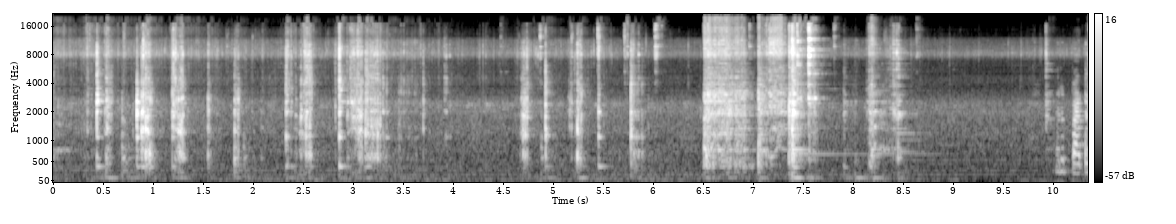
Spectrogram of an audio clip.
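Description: Ground masala paste fries in oil for a neem-flower vathal kuzhambu while a spoon scrapes and clatters against the pan in irregular bursts, with a soft sizzle between strokes.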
